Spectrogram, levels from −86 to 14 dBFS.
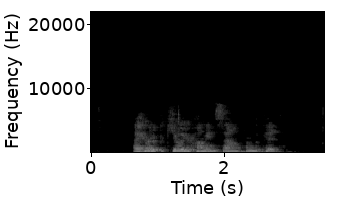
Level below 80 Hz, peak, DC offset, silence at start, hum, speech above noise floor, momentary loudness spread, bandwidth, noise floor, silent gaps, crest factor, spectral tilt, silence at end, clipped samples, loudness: -80 dBFS; -26 dBFS; under 0.1%; 0.65 s; none; 45 dB; 7 LU; 8 kHz; -87 dBFS; none; 18 dB; -6.5 dB/octave; 0.65 s; under 0.1%; -43 LUFS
